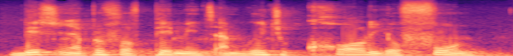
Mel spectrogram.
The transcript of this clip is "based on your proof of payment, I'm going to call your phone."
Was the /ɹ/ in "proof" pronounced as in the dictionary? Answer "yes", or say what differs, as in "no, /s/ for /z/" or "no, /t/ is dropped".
yes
